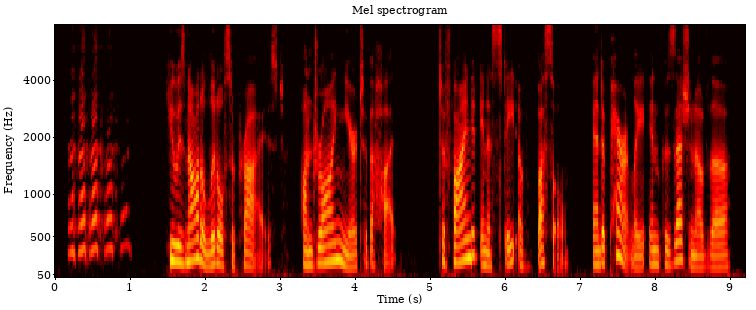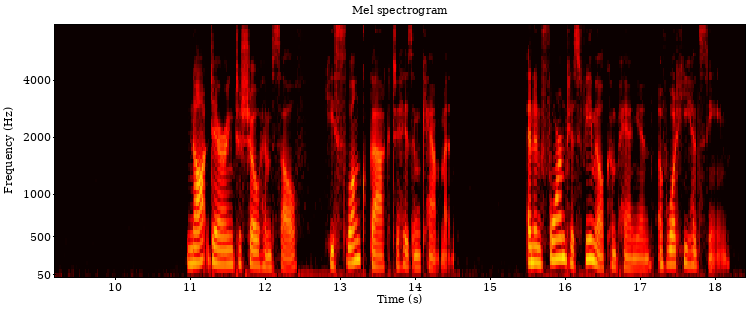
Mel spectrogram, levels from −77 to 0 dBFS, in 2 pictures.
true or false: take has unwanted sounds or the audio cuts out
true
